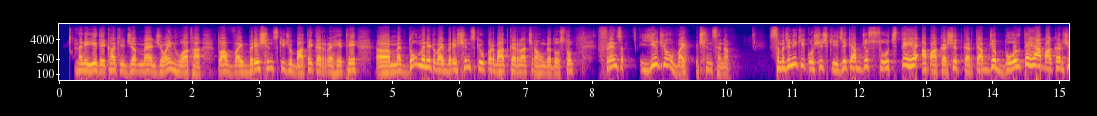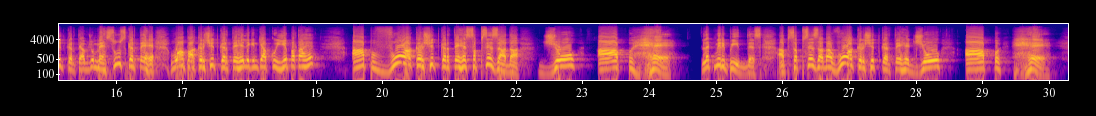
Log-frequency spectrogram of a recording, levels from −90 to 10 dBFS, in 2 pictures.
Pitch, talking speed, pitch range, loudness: 200 Hz, 190 wpm, 150-240 Hz, -9 LUFS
